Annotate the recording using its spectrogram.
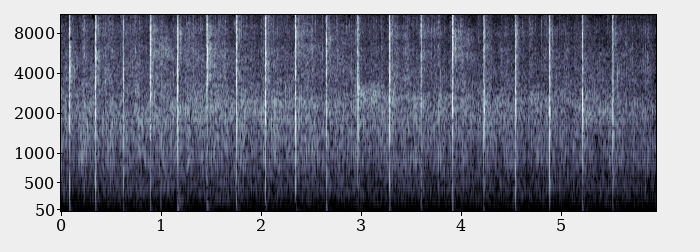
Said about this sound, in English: Let's just have a round of applause for our two speakers.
